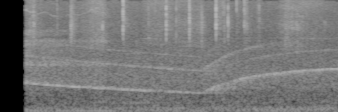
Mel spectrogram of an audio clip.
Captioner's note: sirens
